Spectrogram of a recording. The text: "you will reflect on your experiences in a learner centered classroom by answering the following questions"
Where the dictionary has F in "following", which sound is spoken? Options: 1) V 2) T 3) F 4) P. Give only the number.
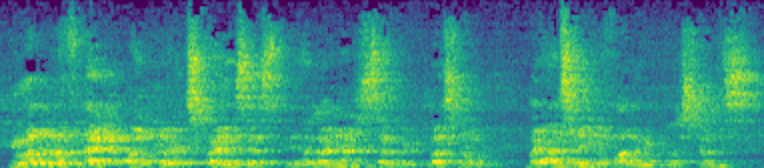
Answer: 4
